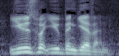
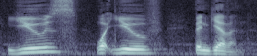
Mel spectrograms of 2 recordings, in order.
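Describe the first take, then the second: First: Said in the usual way. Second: Slow, soft, weighty delivery; slow emphatic line. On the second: Real, not acted. Pastor driving home the sermon's theme, slow and soft. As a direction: lay each word down slowly.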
